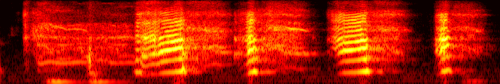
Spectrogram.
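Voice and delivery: high, helpless laughing fit. Real, not acted. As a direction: crack up until near tears. Laughing fit after fruit joke.

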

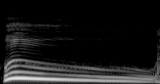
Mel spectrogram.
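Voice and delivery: long, loud high whoop; excited whoop. Real, not acted. Host restarting the show for listeners, excited whoop. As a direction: let out a drawn-out falling woo.

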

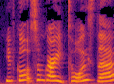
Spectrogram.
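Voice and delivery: friendly little wiener dog, slowly; sweet, slow storybook dog voice; gentle Trevor. Acted. Trevor the dog speaks to Pig.

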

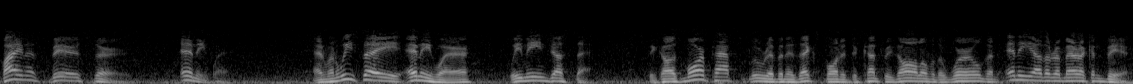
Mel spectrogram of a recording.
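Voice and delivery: ordinary talk, nothing marked

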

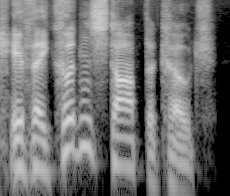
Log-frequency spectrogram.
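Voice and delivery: ordinary delivery, nothing marked

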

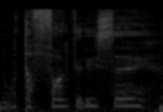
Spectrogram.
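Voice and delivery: high, soft baffled whisper. Real, not acted. Vlogger whispering, confused by a big word. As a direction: mutter it in confusion.

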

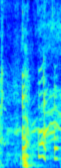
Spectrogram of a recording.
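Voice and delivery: high burst of laughter. Real, not acted. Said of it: "Isn't that incredible".

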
